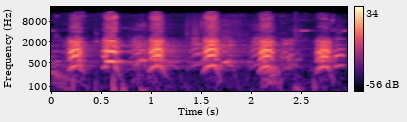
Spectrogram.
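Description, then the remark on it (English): Alaskan husky sled dogs of Denali National Park, Alaska, bark in a steady series of about seven sharp, yelping barks, roughly two per second. The barking is loud and clear, with no talking. “Denali's Alaskan Huskies play a vital role in the park, even if they don't wear Park Service gray and greens.”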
